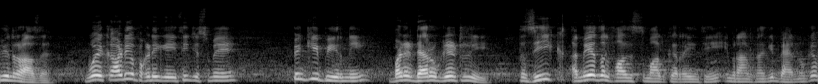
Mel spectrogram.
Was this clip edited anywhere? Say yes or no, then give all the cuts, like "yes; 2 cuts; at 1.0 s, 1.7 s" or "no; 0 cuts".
no; 0 cuts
